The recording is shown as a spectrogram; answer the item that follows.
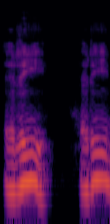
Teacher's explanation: Ri deb tarqiq qilib, ingichka qilib qo'shib o'qiymiz ekan. Ro harfi ustida zamma bilan kelgan.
